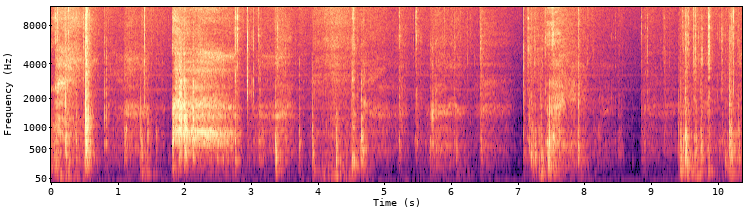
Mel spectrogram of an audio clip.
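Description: Handling noise as a small battery and its leads are turned and pushed into a plastic battery compartment: scattered clicks and knocks of plastic, with a longer rubbing sound about two seconds in.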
